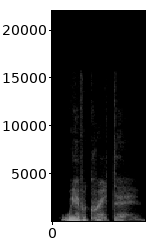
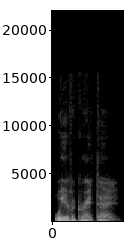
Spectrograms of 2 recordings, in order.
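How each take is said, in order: First: Slow breathy whisper; hushed, drawn-out whisper. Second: Said in the usual way. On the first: Acted. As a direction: whisper it slowly like a secret. Repeated phrase whispered.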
